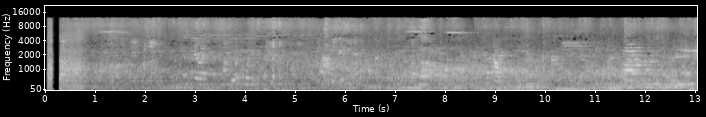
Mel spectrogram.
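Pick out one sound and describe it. A crowd murmurs.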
